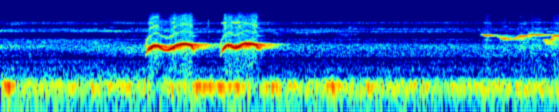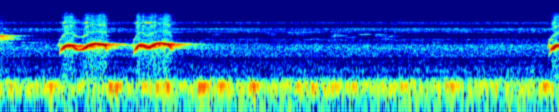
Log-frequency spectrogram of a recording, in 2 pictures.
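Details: Fairy pitta (Pitta nympha) giving clear, wavering two-note whistles in pairs, repeated every few seconds; a higher whistle from another bird and a low steady hum in the background.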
